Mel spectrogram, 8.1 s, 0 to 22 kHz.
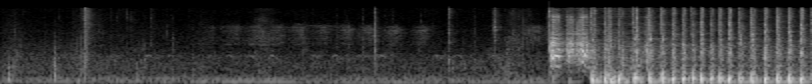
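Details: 1995 Kawasaki Vulcan 750 V-twin at idle after replacing cam chain tensioners with manual ones: fires after a few clicks, loud lumpy evenly spaced mechanical clatter persists; source unidentified.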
